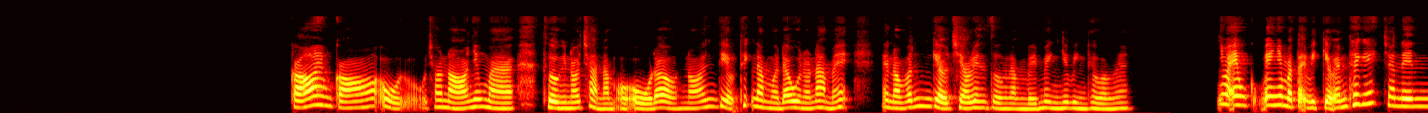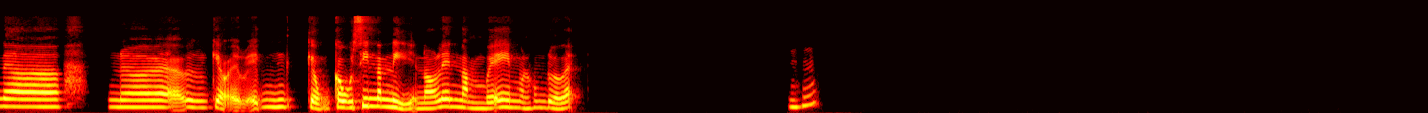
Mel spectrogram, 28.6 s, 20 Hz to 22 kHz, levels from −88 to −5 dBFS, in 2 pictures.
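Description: No technical faults are audible anywhere in the recording.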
